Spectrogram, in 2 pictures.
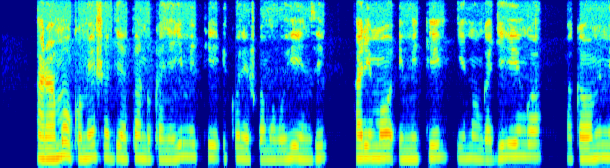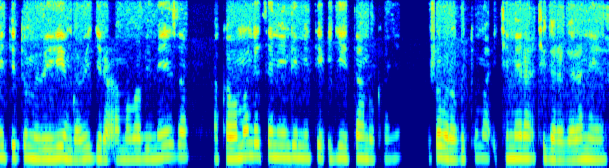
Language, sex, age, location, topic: Kinyarwanda, female, 18-24, Huye, agriculture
